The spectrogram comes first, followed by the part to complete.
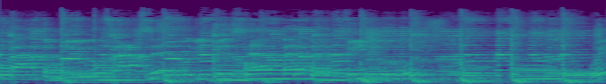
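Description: Blues harmonica played into a microphone, holding and bending notes over a hollow-body electric guitar strumming a steady beat about twice a second.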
